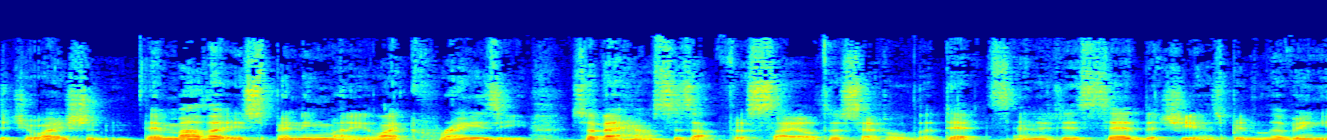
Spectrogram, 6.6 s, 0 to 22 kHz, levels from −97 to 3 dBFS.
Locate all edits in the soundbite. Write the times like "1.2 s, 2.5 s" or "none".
none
